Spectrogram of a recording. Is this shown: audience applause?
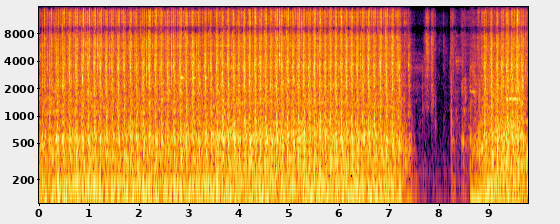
no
